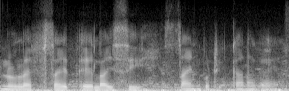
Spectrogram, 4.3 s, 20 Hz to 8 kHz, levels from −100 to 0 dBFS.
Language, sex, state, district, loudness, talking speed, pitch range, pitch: Chakma, male, Tripura, Dhalai, -17 LUFS, 95 wpm, 110-115 Hz, 115 Hz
